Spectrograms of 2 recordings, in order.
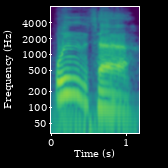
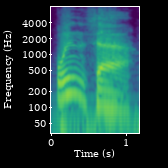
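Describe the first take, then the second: Both takes have the same delivery.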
